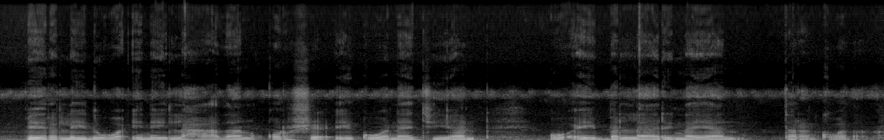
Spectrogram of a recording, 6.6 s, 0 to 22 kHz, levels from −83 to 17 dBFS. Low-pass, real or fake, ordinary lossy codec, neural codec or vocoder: none; fake; none; vocoder, 44.1 kHz, 128 mel bands every 256 samples, BigVGAN v2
